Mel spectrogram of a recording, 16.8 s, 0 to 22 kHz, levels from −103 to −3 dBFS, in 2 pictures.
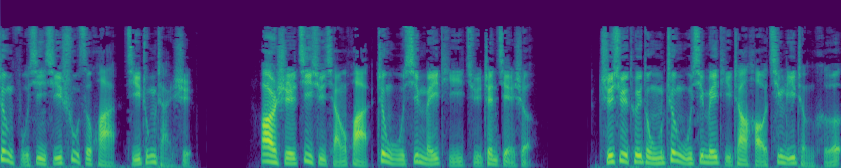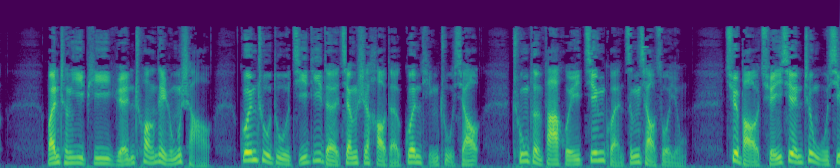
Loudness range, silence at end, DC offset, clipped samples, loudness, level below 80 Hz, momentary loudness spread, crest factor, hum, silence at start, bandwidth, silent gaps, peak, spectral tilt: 3 LU; 0 s; under 0.1%; under 0.1%; -26 LUFS; -54 dBFS; 12 LU; 24 dB; none; 0 s; 12 kHz; 2.06-2.47 s, 5.47-5.88 s; -4 dBFS; -4.5 dB/octave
